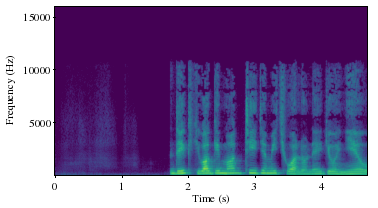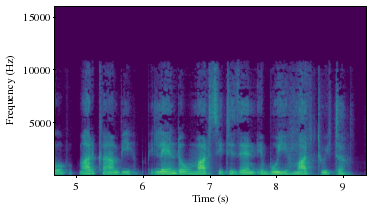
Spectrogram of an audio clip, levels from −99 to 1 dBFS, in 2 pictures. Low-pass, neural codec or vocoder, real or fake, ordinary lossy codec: 10.8 kHz; codec, 24 kHz, 0.5 kbps, DualCodec; fake; MP3, 48 kbps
